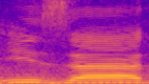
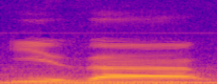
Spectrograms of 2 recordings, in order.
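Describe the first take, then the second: First: The consonant is a z sound, tongue behind teeth. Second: The consonant is a th sound, tongue tip at teeth. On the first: The speaker calls it wrong. "bukan iza" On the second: The speaker calls it right. "tapi idza. Ujung lidah, ujung gigi sirih atas"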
